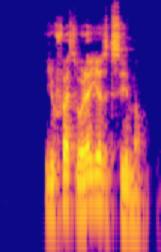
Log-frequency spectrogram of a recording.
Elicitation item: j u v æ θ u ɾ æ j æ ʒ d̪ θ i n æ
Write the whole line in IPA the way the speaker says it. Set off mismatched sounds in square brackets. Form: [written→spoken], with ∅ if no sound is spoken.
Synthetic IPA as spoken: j u [v→f] æ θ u ɾ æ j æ [ʒ→z] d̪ [θ→s] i [n→m] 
